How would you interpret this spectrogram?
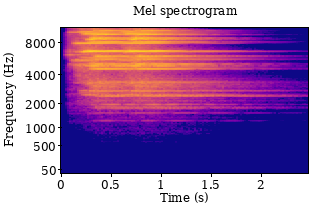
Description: Shimmer Chime Swells Reverb; Production Element Imaging Element Accent Transition; Blastwave

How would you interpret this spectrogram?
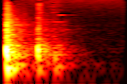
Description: Bottle Glass Place Bench

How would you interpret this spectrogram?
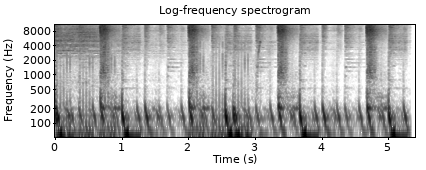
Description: Hip Hop Drum Loop 90 Bpm Swing With Crash; Drum Loops; Pneumatic; Royalty Free Drum Loops

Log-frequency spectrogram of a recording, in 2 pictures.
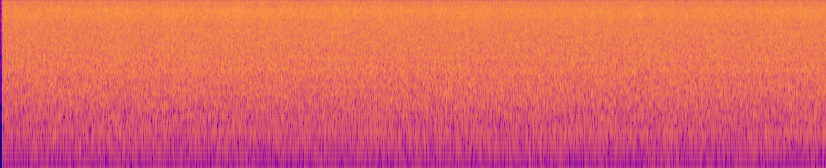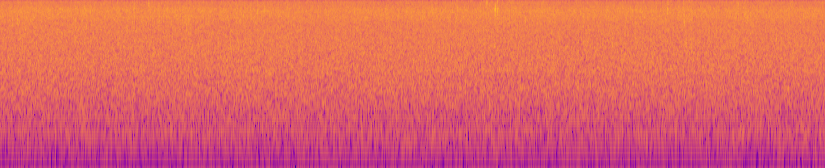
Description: Water Dam Flow Over Loop; Dripping; Blastwave

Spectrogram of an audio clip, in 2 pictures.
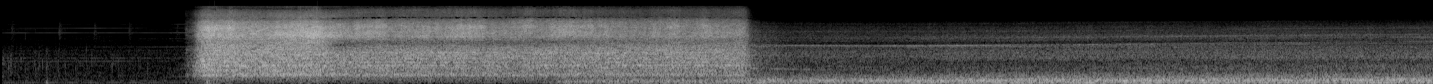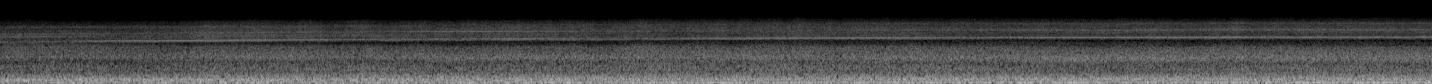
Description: AIRCRAFT CA-27 SABRE STARTUP; CA-27/F-86 Sabre; Airplanes; Vehicles

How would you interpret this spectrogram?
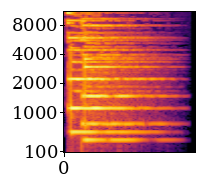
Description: multimedia tone start; Sound Design

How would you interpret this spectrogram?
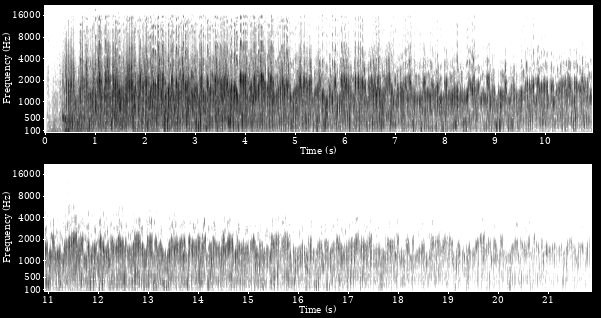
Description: Bubbling Swamp Water; Water Sound Effects; fantasy sound effect; role playing games, magic videogames

